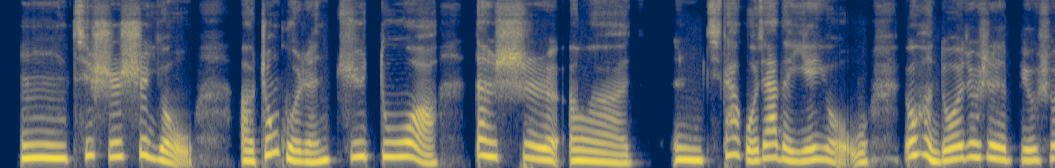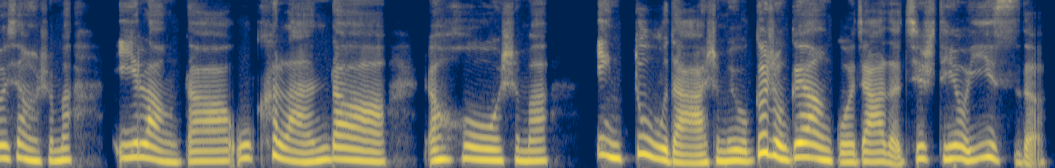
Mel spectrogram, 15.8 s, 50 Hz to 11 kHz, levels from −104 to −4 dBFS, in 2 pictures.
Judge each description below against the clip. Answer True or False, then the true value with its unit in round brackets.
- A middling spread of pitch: True (4.6 semitones)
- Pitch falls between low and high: False (220 Hz)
